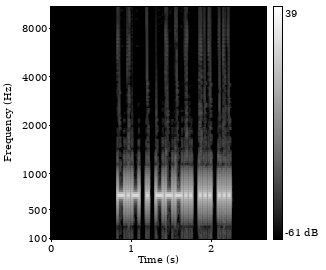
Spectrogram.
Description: Morse code, heard as a keyed tone, about 40 wpm, 700 Hz. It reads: KE8SS
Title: USA Call Signs - 5 Characters - Repeated 2x - 40wpm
